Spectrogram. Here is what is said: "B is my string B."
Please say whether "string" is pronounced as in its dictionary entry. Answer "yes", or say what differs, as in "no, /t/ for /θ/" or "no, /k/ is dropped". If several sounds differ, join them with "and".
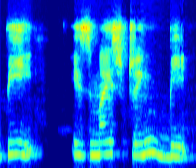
yes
